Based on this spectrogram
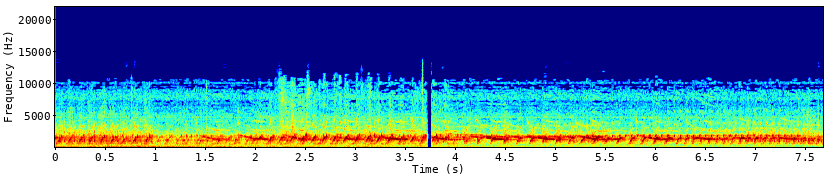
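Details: Waterslager (Malinois) canary bred in Kumanovo, Macedonia, from a line of former international contest champions, singing a continuous rolling trill of fast, evenly repeated notes with slurred downward glides, steady and unbroken apart from one brief dropout.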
